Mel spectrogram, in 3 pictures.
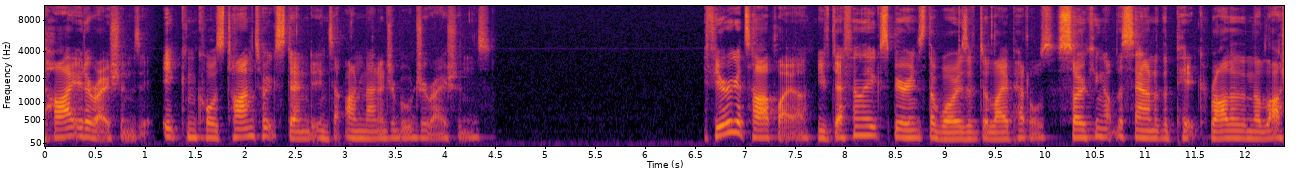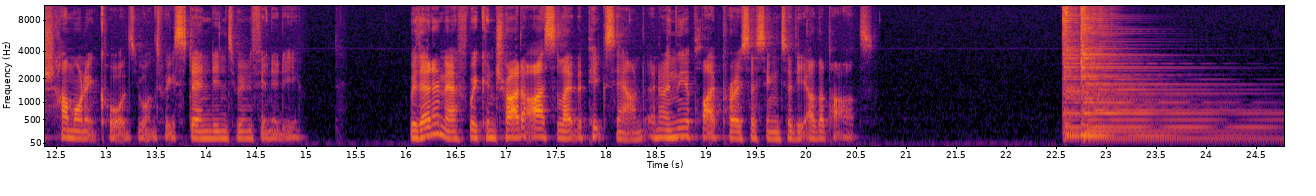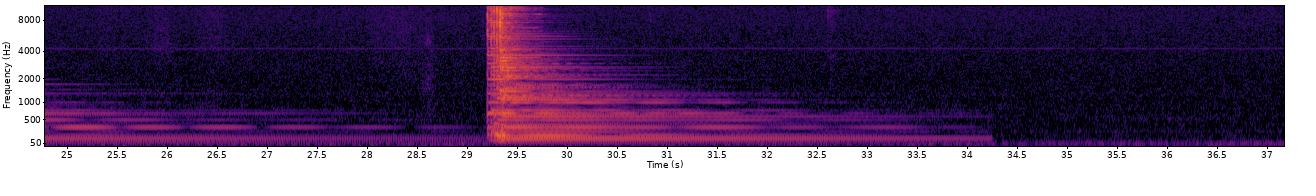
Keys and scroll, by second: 21.7 w, 22.5 space, 34.2 space.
